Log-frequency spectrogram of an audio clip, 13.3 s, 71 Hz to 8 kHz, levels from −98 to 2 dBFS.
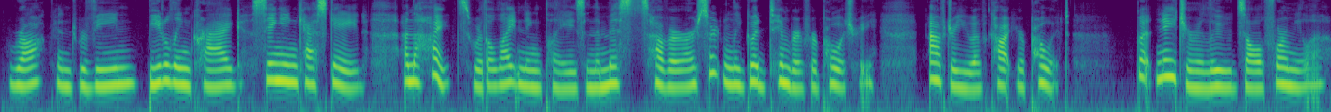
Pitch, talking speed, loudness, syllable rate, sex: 225 Hz, 150 wpm, -19 LUFS, 4.9 syllables/s, female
